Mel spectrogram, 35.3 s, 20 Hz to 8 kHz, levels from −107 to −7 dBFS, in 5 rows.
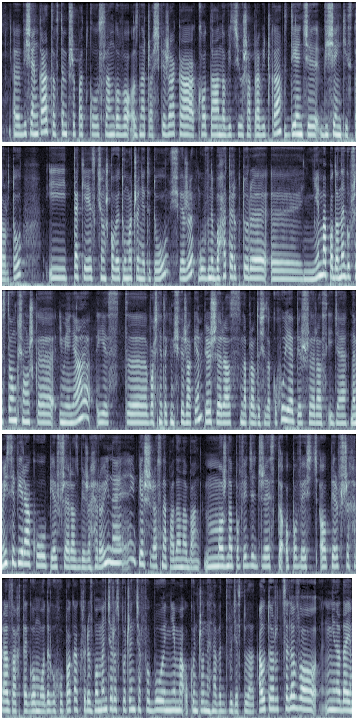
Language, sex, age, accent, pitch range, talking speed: Polish, female, 20-39, native, 180-205 Hz, 150 wpm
